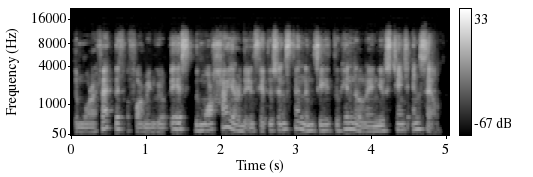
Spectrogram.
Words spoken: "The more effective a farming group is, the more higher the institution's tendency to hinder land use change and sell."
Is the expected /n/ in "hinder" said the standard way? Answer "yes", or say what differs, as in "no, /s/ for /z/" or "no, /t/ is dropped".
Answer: yes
